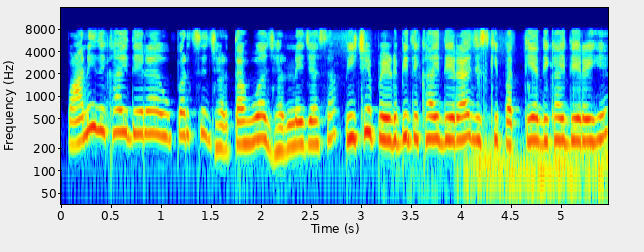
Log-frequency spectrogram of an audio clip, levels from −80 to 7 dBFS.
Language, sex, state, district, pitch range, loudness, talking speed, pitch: Hindi, female, Bihar, Jahanabad, 250-300 Hz, -14 LUFS, 265 wpm, 265 Hz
